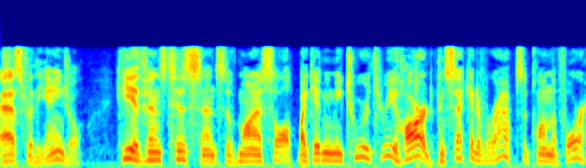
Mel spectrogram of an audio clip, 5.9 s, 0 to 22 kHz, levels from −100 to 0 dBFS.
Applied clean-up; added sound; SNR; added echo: none; none; none; none.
